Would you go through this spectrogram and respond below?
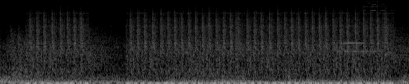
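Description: Aircraft machine guns firing in War Thunder, loud rapid continuous bursts with a brief pause near the first second, then sustained rattling fire close and alone.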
